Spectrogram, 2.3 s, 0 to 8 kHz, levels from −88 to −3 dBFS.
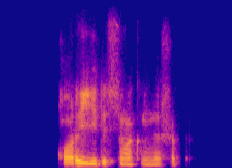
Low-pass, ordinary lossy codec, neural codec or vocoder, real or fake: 7.2 kHz; Opus, 16 kbps; none; real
